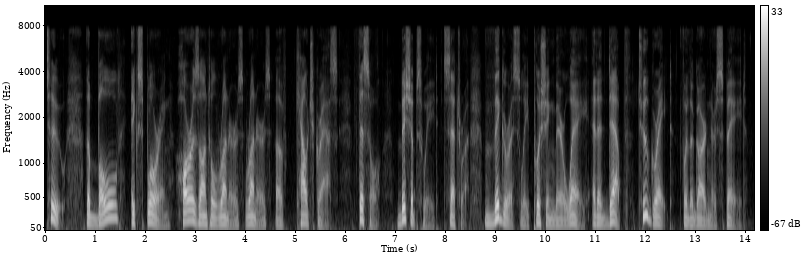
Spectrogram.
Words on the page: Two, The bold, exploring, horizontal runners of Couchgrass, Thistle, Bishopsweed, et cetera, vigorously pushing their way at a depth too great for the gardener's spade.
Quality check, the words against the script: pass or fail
fail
